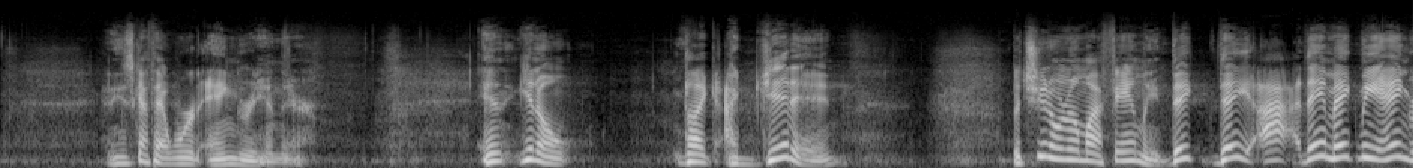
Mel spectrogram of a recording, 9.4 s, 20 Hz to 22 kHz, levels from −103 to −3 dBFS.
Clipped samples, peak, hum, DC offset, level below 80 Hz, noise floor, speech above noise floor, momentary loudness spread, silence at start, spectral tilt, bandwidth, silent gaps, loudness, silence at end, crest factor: under 0.1%; -8 dBFS; none; under 0.1%; -74 dBFS; -64 dBFS; 38 dB; 15 LU; 0.7 s; -4.5 dB/octave; 12 kHz; none; -26 LUFS; 0 s; 20 dB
